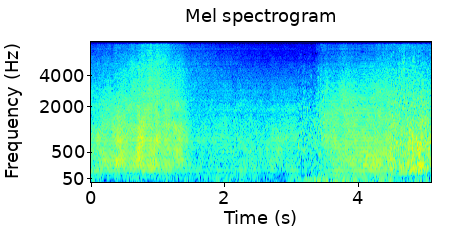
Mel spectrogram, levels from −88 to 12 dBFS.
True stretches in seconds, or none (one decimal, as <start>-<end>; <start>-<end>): 3.1-3.5; 4.5-5.1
